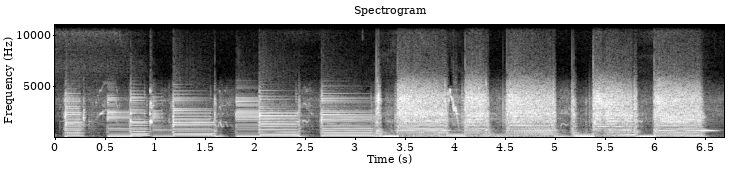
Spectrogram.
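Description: Distorted electric guitar tone run through a Kemper Profiler amp modeler on the edge of breakup, played as loud sustained chords in bursts with short gaps, then a denser stretch of ringing chords.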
